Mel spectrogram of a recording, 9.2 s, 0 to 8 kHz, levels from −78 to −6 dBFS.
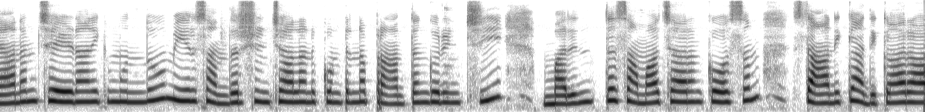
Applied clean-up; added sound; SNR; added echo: none; none; none; none.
